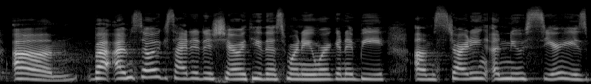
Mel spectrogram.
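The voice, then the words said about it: Raspy, hoarse voice. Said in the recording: “Please excuse my raspy voice ... we've been fighting a cold at the ... home, and so I sound like this”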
